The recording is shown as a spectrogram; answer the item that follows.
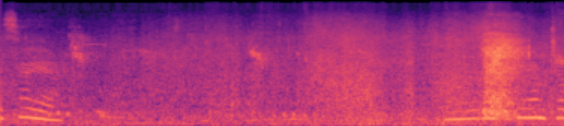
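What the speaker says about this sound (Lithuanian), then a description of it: "Ir balandžiai laisvėje." Free-roaming pigeons cooing at a manor estate where peacocks also roam, soft low coos repeating through faint ambient noise, with quiet rustling in the background.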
